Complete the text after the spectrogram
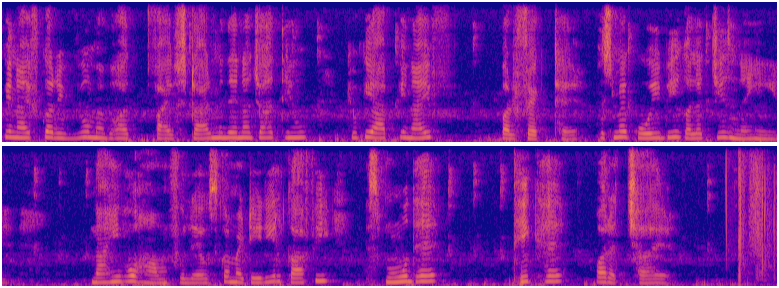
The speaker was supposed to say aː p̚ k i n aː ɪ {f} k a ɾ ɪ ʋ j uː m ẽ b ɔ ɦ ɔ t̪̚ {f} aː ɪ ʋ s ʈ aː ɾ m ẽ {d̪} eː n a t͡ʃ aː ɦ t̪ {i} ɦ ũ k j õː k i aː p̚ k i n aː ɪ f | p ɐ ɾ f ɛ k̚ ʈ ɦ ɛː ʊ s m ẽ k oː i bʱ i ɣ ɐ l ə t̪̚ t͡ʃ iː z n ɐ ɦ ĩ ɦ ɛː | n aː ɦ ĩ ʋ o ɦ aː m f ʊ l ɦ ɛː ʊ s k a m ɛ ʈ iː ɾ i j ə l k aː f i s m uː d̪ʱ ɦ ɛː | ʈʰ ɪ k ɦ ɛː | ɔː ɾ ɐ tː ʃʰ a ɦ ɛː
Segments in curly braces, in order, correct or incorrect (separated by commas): correct, correct, correct, correct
